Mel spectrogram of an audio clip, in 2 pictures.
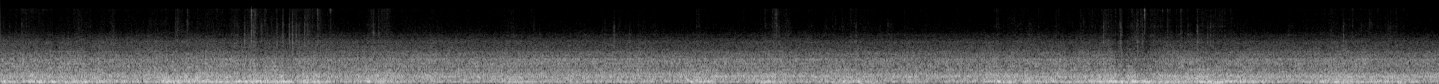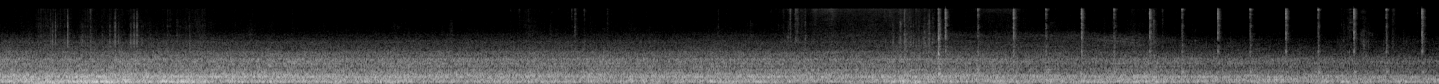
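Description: A car driving, heard from inside the cabin: steady low road and engine noise. A run of light ticks comes in over the last several seconds.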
